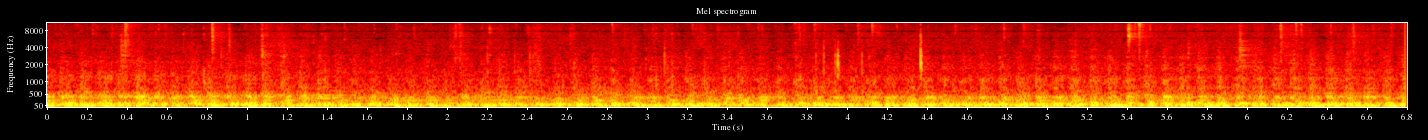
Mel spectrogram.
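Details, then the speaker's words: Wood stove with strong chimney draft: deep steady roaring rumble with loose chuffing pulse underneath; hard-drawing stove burning well, normal strong-draft roar. "Послушайте, как гудит или пыхтит печка. Так может не только топка паровоза."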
